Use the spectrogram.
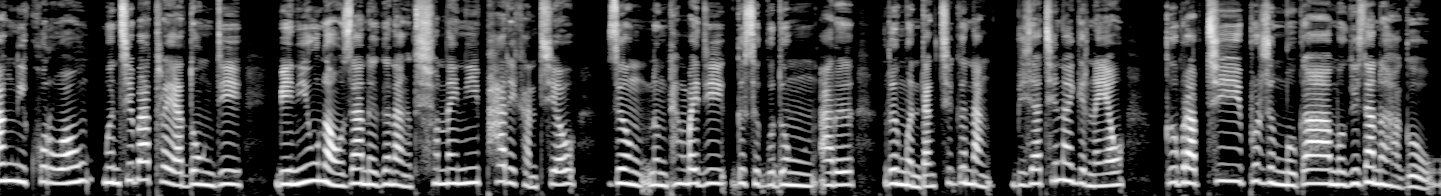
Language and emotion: Bodo, fearful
